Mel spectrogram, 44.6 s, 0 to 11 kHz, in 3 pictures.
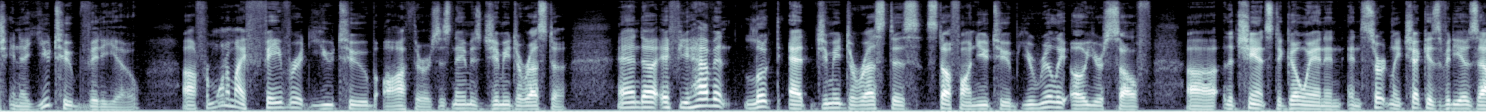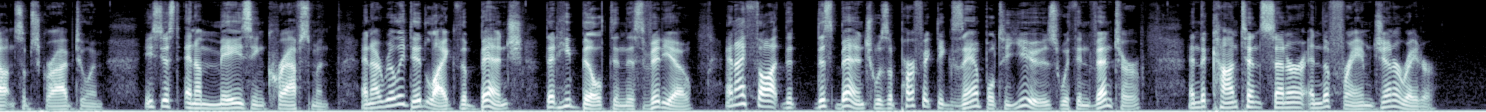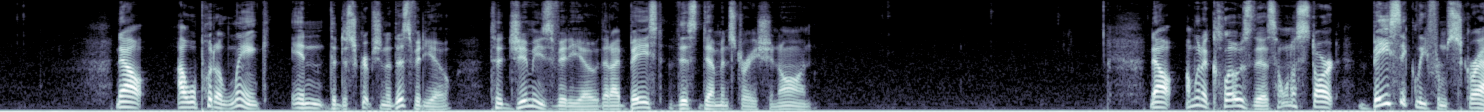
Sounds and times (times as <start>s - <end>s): Speech: 0.0s - 29.2s, 30.9s - 37.8s, 41.2s - 44.5s.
